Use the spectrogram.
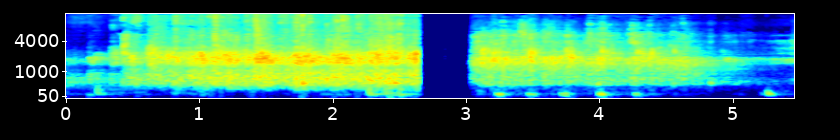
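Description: Dense, steady applause from an audience for the panelists, cutting off abruptly for a moment before resuming just as loud and then gradually tapering off.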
